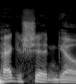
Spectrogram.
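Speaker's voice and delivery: plain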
